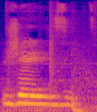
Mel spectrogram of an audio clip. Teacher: Because there's a contraction, this is going to act as one syllable, j'hésite.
